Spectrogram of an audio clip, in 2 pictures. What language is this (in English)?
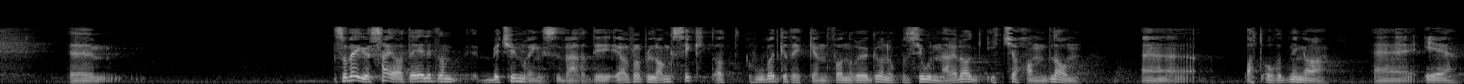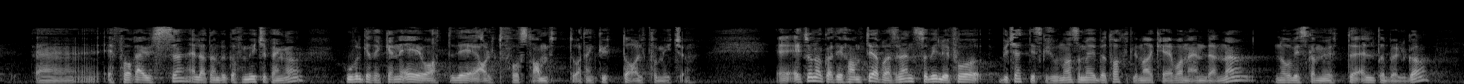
Norwegian Nynorsk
